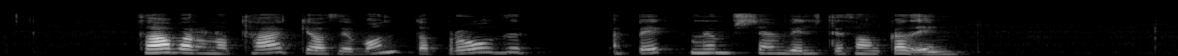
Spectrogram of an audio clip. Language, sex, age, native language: Icelandic, female, 40-49, Icelandic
